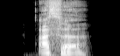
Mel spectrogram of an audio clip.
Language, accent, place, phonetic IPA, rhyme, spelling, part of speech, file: German, Germany, Berlin, [ˈasə], -asə, Asse, proper noun / noun, De-Asse.ogg
- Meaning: nominative/accusative/genitive plural of As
